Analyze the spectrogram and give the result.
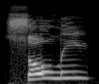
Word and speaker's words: Sowley: If you happen to shout out my store, which you don't have to, it's pronounced solely for pets. And now it's spelled S-O-W-L-E-Y. Soli was my great grandfather's name.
